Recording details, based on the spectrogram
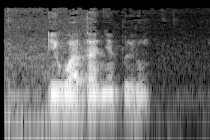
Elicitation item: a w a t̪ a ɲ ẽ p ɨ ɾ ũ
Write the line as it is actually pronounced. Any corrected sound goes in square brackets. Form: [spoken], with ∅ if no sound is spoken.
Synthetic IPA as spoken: [i] w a t̪ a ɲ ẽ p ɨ ɾ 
